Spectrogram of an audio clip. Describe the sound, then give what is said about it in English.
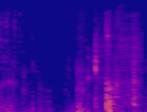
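Someone chews and crunches Cadbury Snack chocolate, making faint, irregular crunches with one louder bite near the end. No one speaks. “It's the sound of me eating Cadbury snack chocolate.”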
